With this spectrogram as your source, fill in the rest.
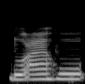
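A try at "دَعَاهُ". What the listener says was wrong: Bukan doa ya, tapi da'a fil madi itu. Da'ahu.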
